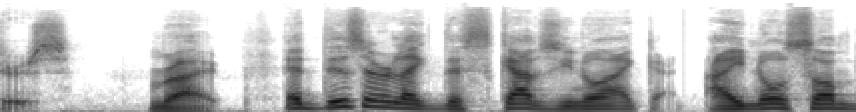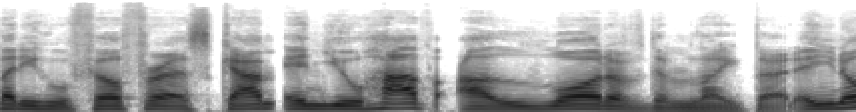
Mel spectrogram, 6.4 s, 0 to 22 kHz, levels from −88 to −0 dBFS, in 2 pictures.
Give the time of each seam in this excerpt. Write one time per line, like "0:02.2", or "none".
0:00.9
0:04.2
